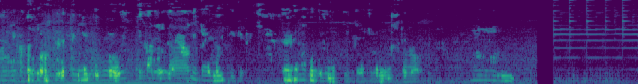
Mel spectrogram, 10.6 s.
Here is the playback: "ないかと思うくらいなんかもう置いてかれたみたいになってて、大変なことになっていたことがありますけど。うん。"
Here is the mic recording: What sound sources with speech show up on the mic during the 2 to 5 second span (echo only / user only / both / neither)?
echo only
